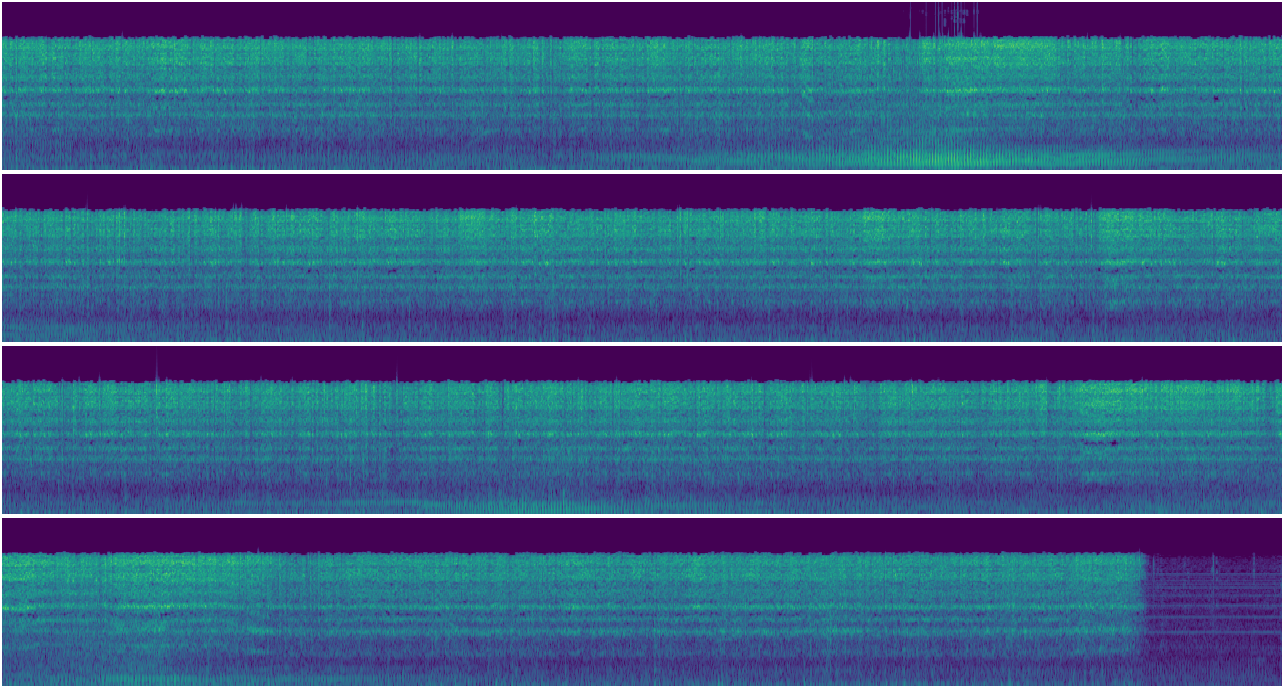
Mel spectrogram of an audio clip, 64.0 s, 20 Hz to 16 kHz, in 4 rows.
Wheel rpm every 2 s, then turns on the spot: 220, 230, 230, 230, 230, 210, 230, 230, 230, 230, 230, 230, 230, 230, 230, 230, 230, 230, 230, 230, 230, 230, 230, 230, 230, 210, 160, 160, 160, 160, 160, 50.
none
